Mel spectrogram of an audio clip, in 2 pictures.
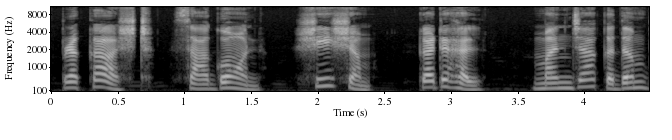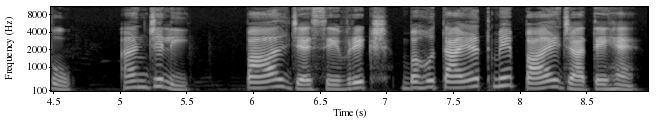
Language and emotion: Hindi, neutral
